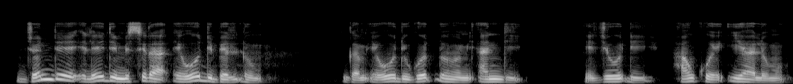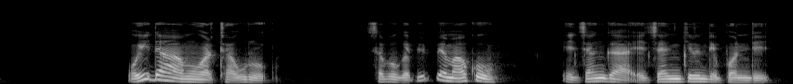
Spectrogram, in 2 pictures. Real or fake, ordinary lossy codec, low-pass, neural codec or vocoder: real; none; 7.2 kHz; none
